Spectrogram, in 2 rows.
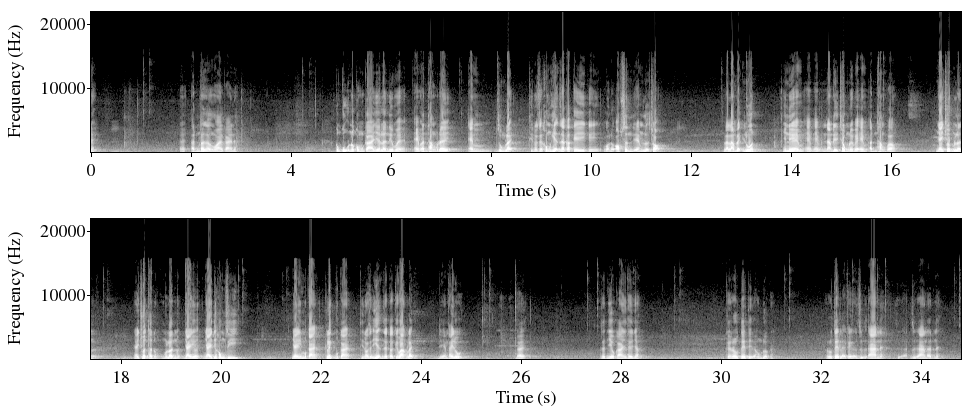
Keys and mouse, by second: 0.6 ctrl+z, 1.8 click, 4.0 click, 5.0 click, 10.2 click, 11.4 ctrl+z, 12.3 ctrl+z, 13.4 click, 15.2 click, 16.1 click, 16.9 click, 17.6 ctrl+z, 18.0 click, 18.8 click, 22.9 click, 23.2 v, 25.0 click, 25.7 click, 26.7 click, 28.9 click, 30.2 alt+click, 30.8 alt+click, 32.3 click, 34.7 click.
